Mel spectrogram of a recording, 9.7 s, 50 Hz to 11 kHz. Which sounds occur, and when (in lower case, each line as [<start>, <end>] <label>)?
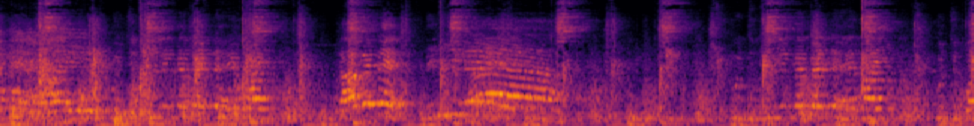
[0.00, 1.17] choir
[0.00, 9.74] crowd
[0.00, 9.74] music
[0.29, 0.45] clapping
[0.81, 0.97] clapping
[1.26, 1.48] clapping
[1.35, 2.87] male singing
[1.89, 2.00] clapping
[2.38, 2.63] clapping
[2.94, 3.08] clapping
[3.35, 3.62] clapping
[3.36, 4.13] male speech
[3.82, 4.02] clapping
[4.30, 5.53] choir
[4.36, 4.58] clapping
[5.55, 5.75] clapping
[6.04, 6.22] clapping
[6.49, 6.74] clapping
[6.99, 7.28] clapping
[7.33, 8.85] male singing
[7.51, 7.78] clapping
[8.54, 8.92] clapping
[9.28, 9.74] male singing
